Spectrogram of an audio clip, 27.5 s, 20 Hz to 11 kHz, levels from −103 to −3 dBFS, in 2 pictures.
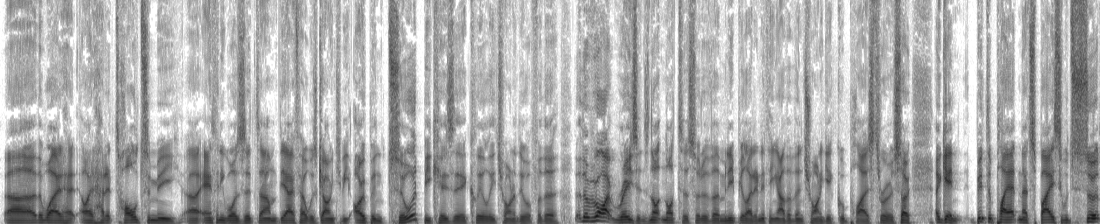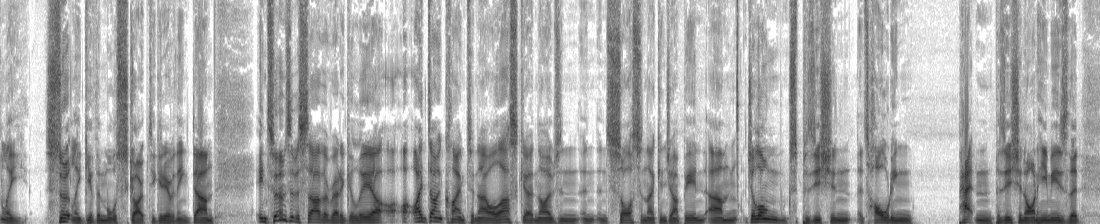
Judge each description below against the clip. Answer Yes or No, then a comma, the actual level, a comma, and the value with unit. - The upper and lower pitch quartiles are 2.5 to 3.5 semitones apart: Yes, average, 2.8 semitones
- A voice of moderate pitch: No, low, 110 Hz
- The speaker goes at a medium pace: No, fast, 230 wpm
